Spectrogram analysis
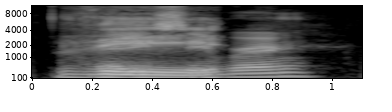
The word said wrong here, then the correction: Sibrian: Is that how you say his name? – Eddie Sibrian. – Is it Sibrian? – Yeah.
